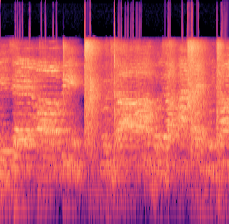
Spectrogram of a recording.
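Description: A school class group performs a rhythmic clapping chant together, loud shouted voices in unison mixed with hand claps, shifting in pitch across a few short phrases.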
